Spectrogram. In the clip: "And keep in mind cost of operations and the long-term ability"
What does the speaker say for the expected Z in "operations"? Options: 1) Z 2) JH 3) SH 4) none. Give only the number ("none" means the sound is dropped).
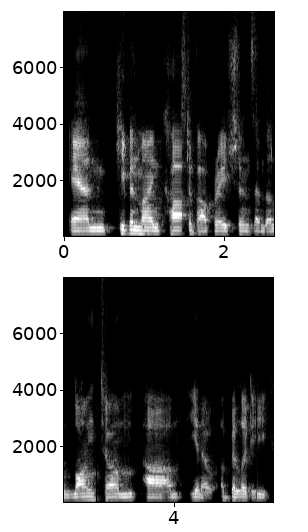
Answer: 1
